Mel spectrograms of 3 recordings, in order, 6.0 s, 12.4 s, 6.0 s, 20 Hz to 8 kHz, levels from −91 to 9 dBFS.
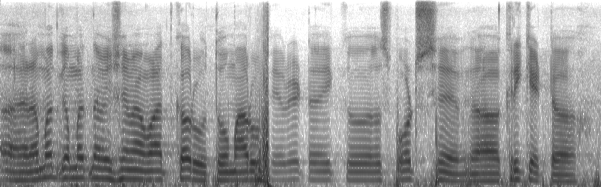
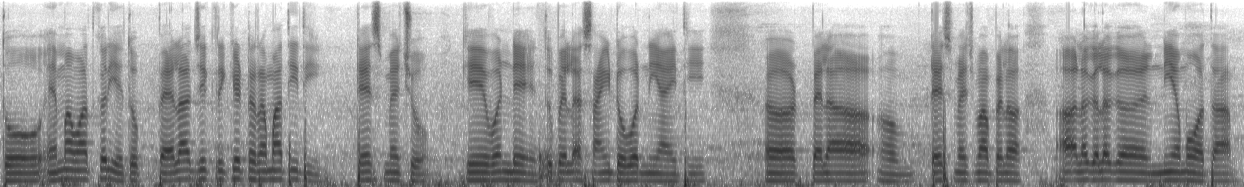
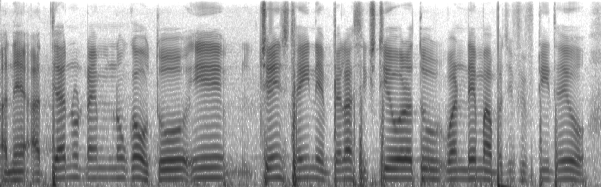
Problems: background sounds at intervals, echo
